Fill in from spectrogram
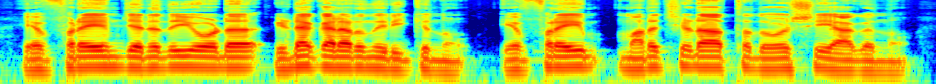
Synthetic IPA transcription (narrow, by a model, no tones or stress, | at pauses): e̞frɐjimd͡ʑenɐðɐjo̞ːɽɨiɽɐɣɐlɐrnːiɾikʲːunːu | e̞frɐjimːɐrɐt͡ɕːiɽaːt̪ːɐd̪o̞ːɕijaːɣunːu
